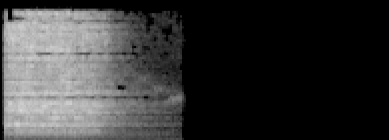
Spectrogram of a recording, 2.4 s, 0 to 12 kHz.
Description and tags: This sound are taken at Hahn, Germany in may 2013. All the sound were recorded with a zoom Q3. We have beat, scrap and throw everything we have find inside this big hangars.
